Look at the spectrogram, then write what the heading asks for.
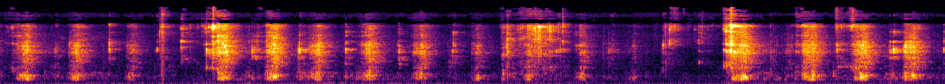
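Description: Close-miked chewing of crunchy veggie chips, crackling bites repeating about twice a second, with louder bursts of crunching about two seconds in, around five seconds and again near seven seconds.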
